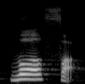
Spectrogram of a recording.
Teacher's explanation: दंतोष्ट या ऊपरी दांत व निचले होठ से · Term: दंतोष्ठ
